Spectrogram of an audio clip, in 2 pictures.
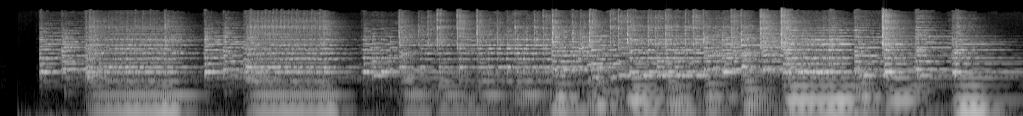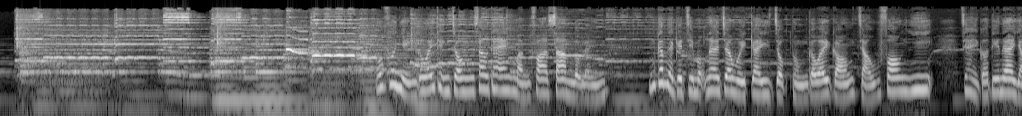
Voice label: cantonese; 【文化360】《走方醫的故事》(三); 中國古代在民間行醫的醫生，以庶民百姓為對象，遊走四鄉，古時稱為「走方醫」的事跡和故事。今集會講到一部關於走方醫醫術和驗方的專著《串雅》。; SBS Chinese

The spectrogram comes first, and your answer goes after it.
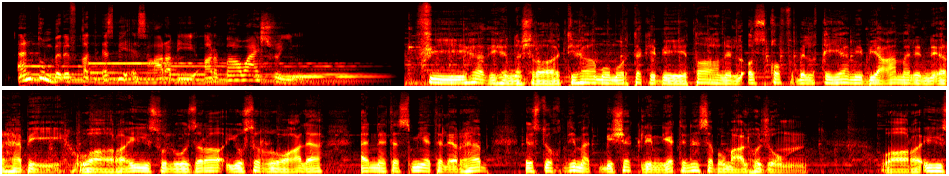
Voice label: arabic, newsflash; morning news

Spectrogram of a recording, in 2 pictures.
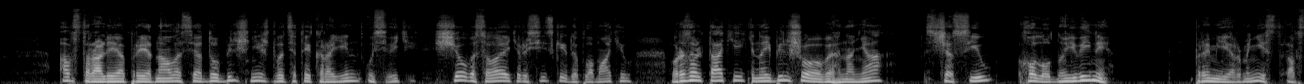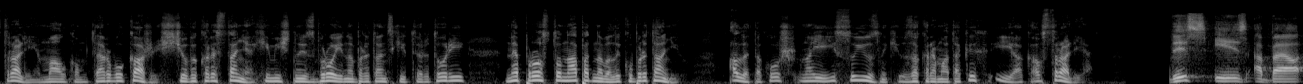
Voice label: ukrainian; SBS Ukrainian; THE ATTACK IN THE ENGLISH CITY WAS PART OF AN ONGOING ATTACK ON DEMOCRACY

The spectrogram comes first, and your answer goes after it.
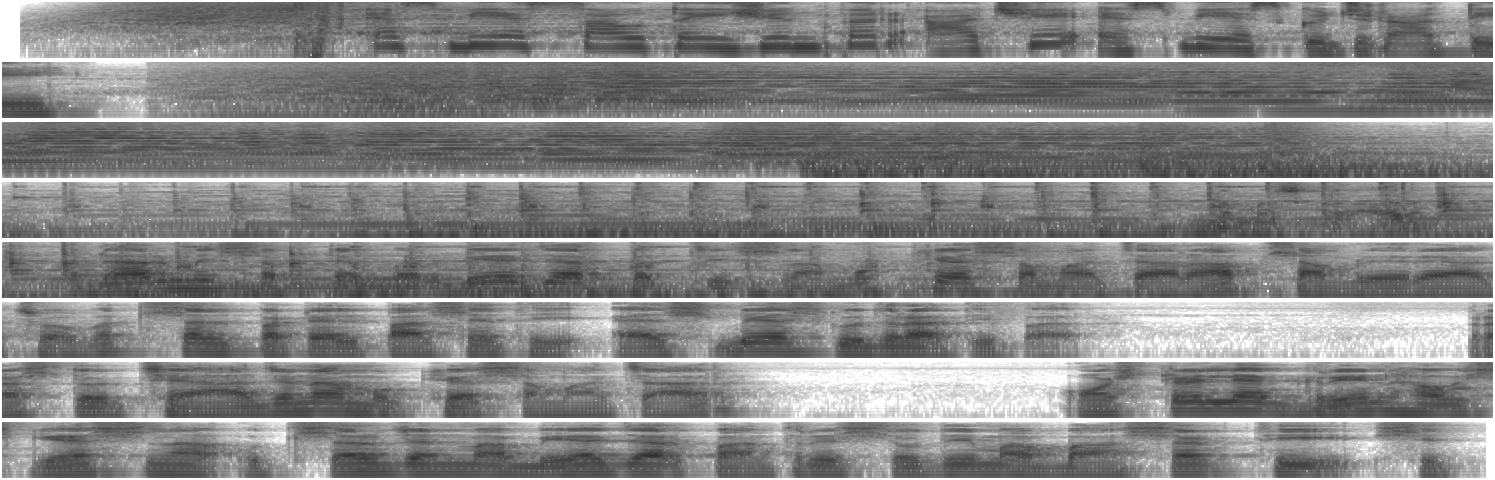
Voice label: gujarati news bulletin; Australian News Update: 18 September 2025; SBS Gujarati

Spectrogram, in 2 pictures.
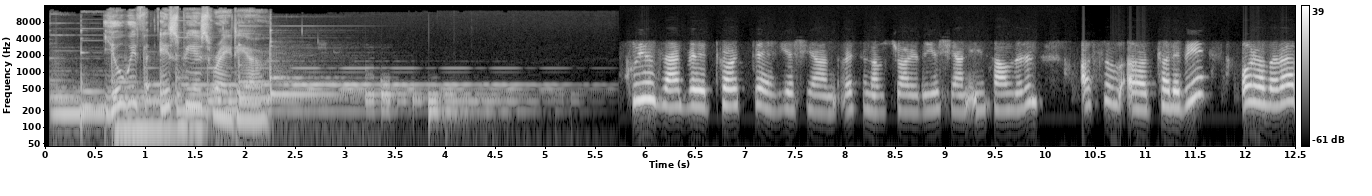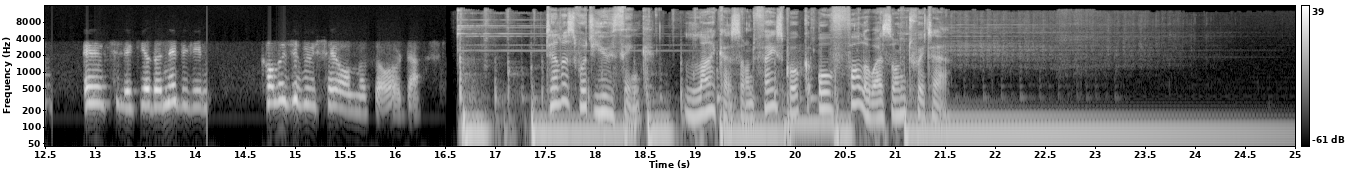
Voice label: turkish; SBS Turkish; Brisbane ve Perth'den Türk konsolosluğu açılması talebi

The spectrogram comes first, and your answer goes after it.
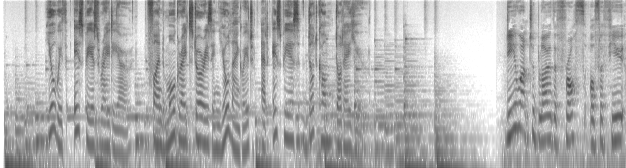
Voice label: serbian; SBS Serbian; Досељеници којима енглески није матерњи брже савладају аустралијски сленг од оних којима јесте

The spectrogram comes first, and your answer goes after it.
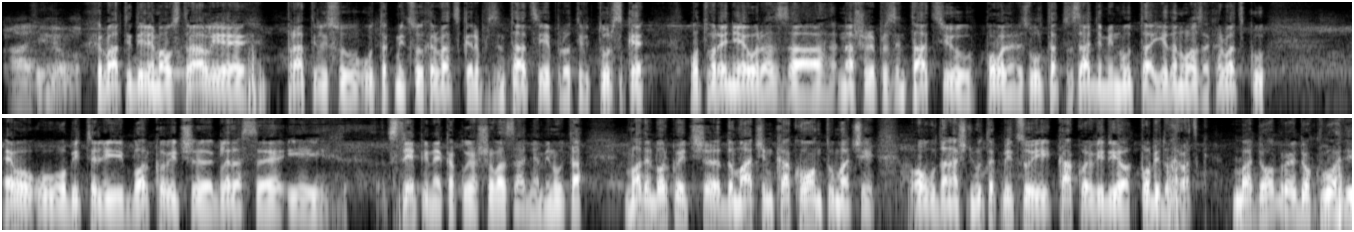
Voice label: croatian

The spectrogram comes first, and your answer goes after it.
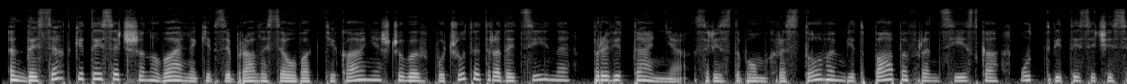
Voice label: ukrainian; XMAS MESSAGES; SBS Ukrainian

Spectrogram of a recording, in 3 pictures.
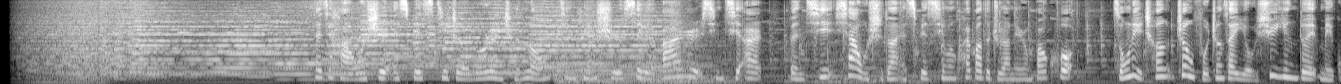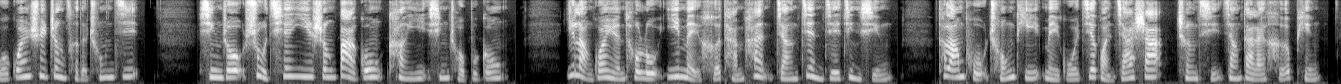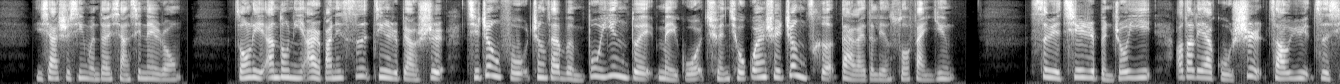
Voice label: mandarin news flash; 总理称政府正有序应对美关税政策冲击; SBS Chinese; SBS新闻快报

